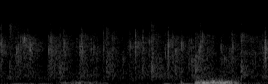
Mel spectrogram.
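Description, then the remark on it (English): An audience clapping for the Lord during a sermon, a dense, steady patter of overlapping hand claps with a few low thumps mixed in, continuing throughout with no one speaking. “I thought you'd give a clap of none to the Lord.”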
